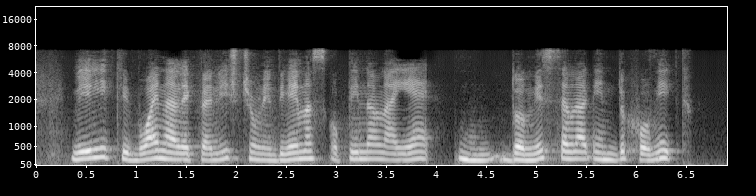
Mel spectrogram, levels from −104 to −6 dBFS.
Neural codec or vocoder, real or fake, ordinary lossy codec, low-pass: codec, 16 kHz, 0.5 kbps, X-Codec, HuBERT features, trained on general audio; fake; none; 7.2 kHz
